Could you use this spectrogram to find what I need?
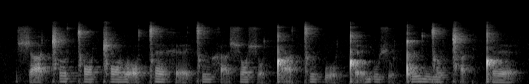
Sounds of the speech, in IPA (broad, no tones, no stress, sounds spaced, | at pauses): ʃ a̰ ǁ ɤ ǀ ɔ ǁ ɔ l ɔ̰ ǀ ɛ x ɛ̰ ǀ ɯ x a̰ ʃ ɔ ʃ ɔ̰ ǃ a̰ ǀ ɯ ɓ o̰ ǃ ɛ̰ j u ʃ o̰ ǃ u ŋ͡ǀ ɤ ǁ a̰ k ǃ ɛ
